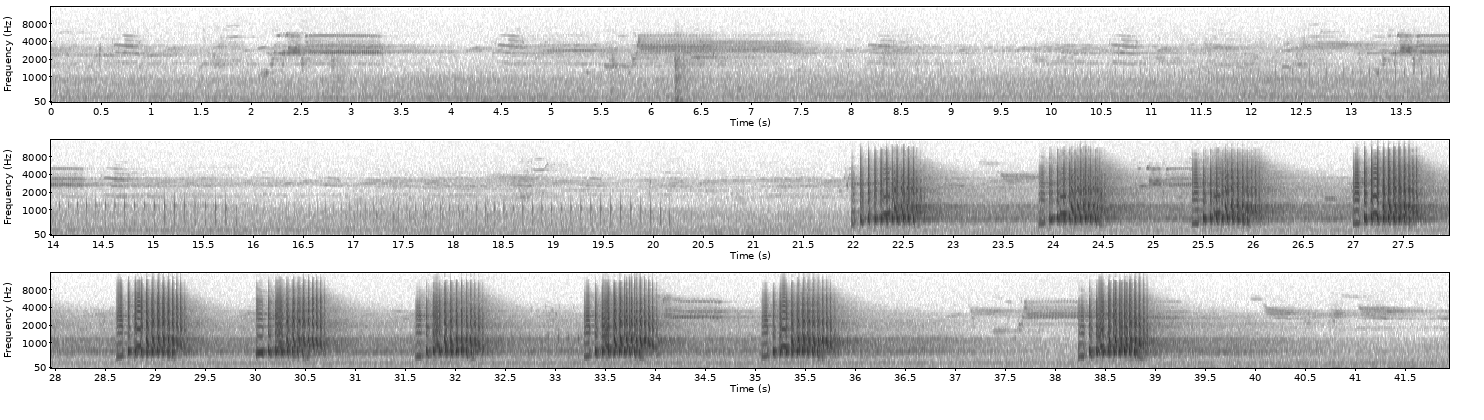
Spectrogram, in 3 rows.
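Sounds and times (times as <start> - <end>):
bird chirps: 0.0 - 41.9
sandhill crane rattling trumpeting calls: 22.0 - 36.9, 38.2 - 40.0.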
